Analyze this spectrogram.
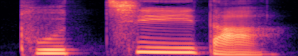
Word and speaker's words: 붙이다: 붙이다, which means to stick something, is pronounced as 붙이다.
